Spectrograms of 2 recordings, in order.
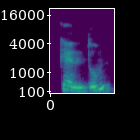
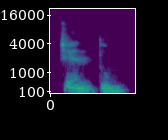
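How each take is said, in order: First: Centum with a hard K sound, kentum; classical Latin centum. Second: Centum with a soft ch sound, chentum; Italian Latin centum. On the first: Teacher repeating classical Latin centum with hard K. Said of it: "la C suena como K en la clásica". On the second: Teacher contrasting: Italian Latin centum said chentum. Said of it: "en la italiana se leería centum". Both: Shown as a demonstration.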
